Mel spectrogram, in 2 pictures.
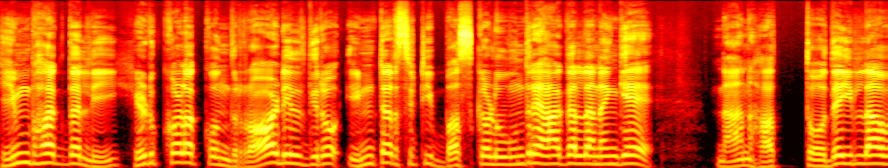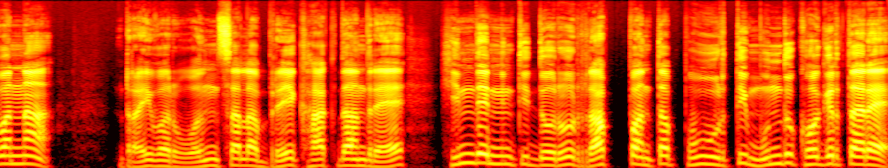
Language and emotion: Kannada, disgusted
